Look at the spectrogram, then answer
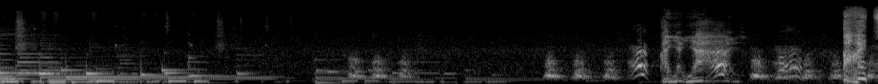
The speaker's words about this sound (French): Oh non ta abruti de chien Après, il avait empoisonné. Oh. Mais tu nous as dit que tu l'avais enterré Ben oui Mais comme tu le vois, cet idiot de chien l'a déterré. Et il est en train de partir avec.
